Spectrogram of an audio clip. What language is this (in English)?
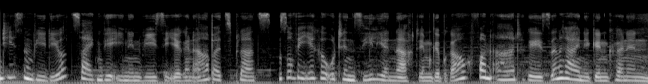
German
